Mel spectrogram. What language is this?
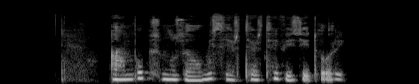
Georgian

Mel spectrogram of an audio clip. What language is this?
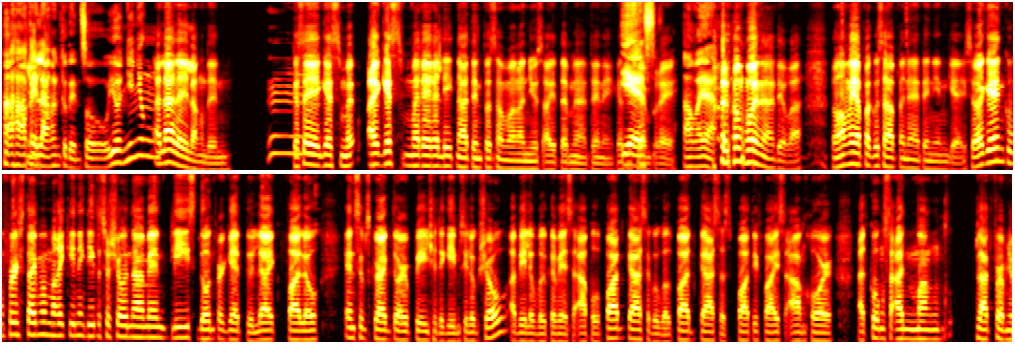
Filipino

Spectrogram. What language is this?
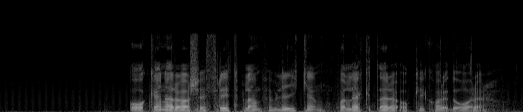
Swedish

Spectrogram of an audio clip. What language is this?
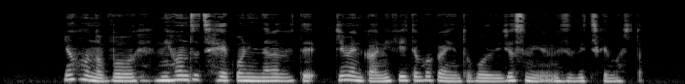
Japanese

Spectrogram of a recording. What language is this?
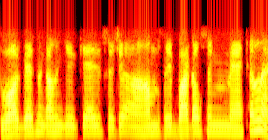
Kashmiri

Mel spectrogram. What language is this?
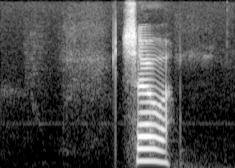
Danish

